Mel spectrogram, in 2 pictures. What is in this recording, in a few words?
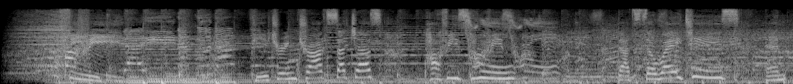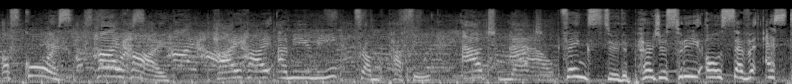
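Japanese English; Male, 30s-40s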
